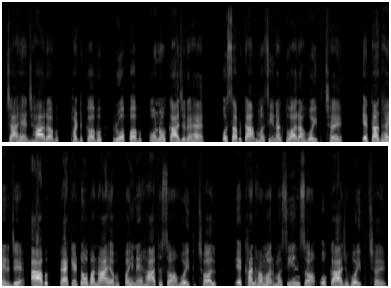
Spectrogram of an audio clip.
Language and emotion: Maithili, neutral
